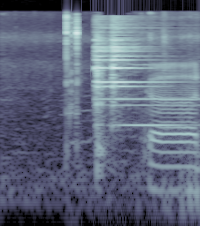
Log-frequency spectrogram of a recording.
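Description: Subscribe-button overlay sound effect: a couple of soft mouse clicks, then a bright bell ding about a second in, followed by a steady pitched tone near the end.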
